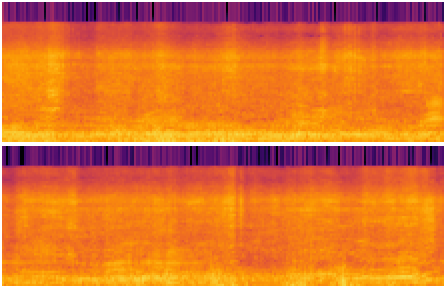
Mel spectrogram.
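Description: Motocross dirt bike engines running and revving on the track, a continuous drone whose pitch wavers and rises briefly near the end.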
